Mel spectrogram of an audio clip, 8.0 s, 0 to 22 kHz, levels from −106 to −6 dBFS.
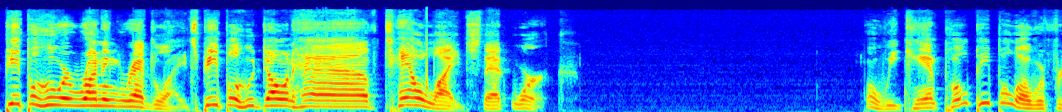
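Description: At about 3.20 s, right after "who don't have tail" and before "lights that work", there's a single sharp snap sitting on top of the speech, an electrical switching spike. It lasts only a few milliseconds and peaks fairly loud, but well short of full scale. It sounds like a tiny crack laid over the talker rather than part of the recording itself. The likely culprit is a nearby switch, motor or static discharge arcing briefly and the audio line picking it up.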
